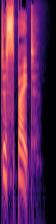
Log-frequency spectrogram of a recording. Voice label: "despite", us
